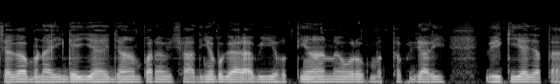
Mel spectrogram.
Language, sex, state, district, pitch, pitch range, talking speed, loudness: Hindi, male, Punjab, Fazilka, 120 Hz, 115-120 Hz, 195 wpm, -19 LUFS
